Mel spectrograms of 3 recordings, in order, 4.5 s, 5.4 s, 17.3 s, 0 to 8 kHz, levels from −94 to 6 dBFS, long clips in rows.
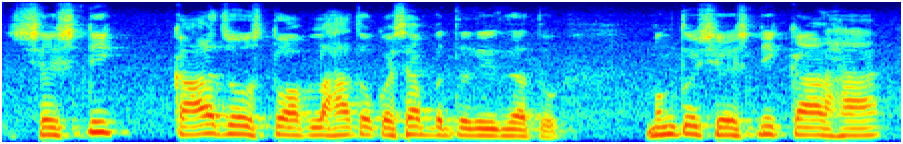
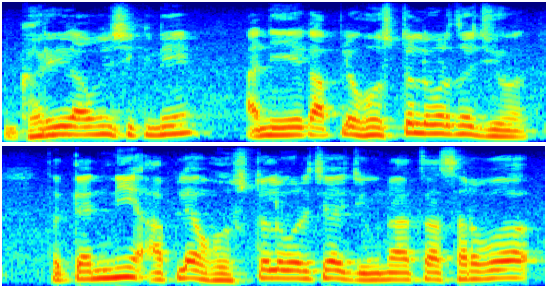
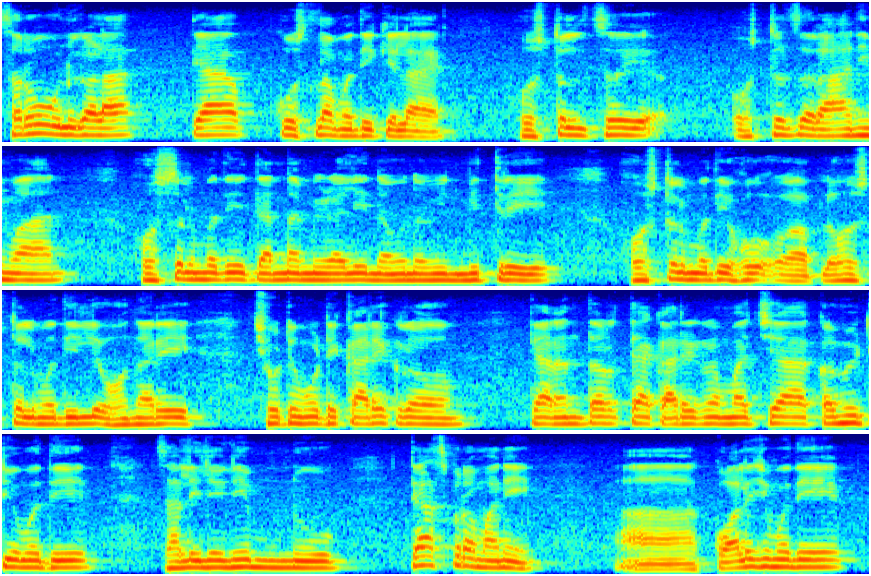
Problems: constant background noise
